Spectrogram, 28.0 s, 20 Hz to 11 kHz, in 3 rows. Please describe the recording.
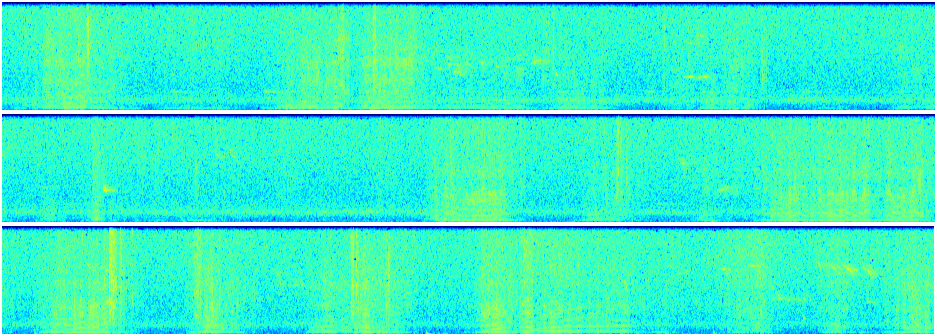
Two bumblebee in the garden,
Eqipment used;
Recorder Zoom H4n pro
Microphone Sennheiser shotgun MKE 600
Rycote Classic-softie windscreen
Wavelab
